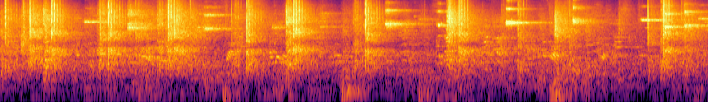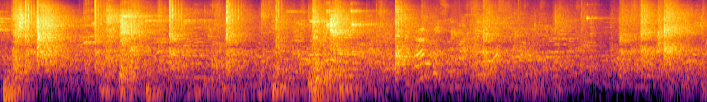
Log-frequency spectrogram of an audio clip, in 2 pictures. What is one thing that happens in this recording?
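Players' feet thud and shuffle on a wooden floor.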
